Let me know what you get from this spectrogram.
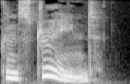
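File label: "constrained", English, British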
